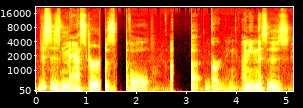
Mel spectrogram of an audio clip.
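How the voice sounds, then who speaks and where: A man's voice: fairly low pitch, takes it slowly, creaky. A man running a tabletop role-playing game, improvising scene descriptions in a casual, hesitant, explanatory way. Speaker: game master.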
